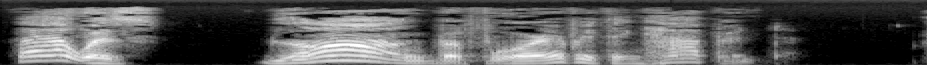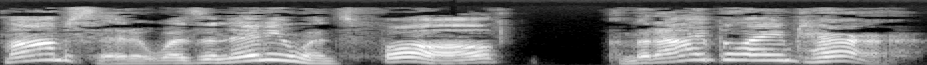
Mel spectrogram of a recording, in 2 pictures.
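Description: A man voicing an addled, sly old grandmother in a high, strained, wandering voice for a story. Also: big pitch swings, measured pace, pushed and bright, husky, dry recording, clean studio sound, exaggerated voice. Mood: plaintive. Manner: wistful, wandering, hesitant.

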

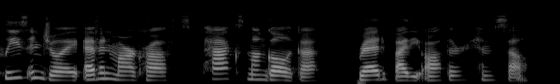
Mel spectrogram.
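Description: A woman's voice: medium pitch, unhurried, sharp tone. A woman hosting a podcast, giving a polished, upbeat scripted introduction to a story episode. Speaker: podcast host.

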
